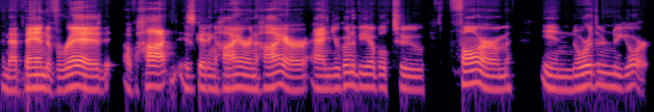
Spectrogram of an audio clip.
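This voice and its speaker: The American interviewee has a mid-range, slightly bright voice with fairly even intonation. He explains things sincerely and conversationally, often halting and rephrasing along the way.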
